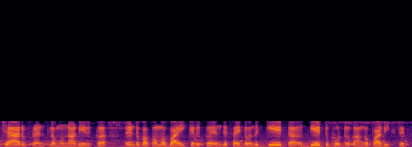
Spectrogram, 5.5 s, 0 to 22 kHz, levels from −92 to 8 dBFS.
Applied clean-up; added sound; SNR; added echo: none; Bark; 20 dB; none.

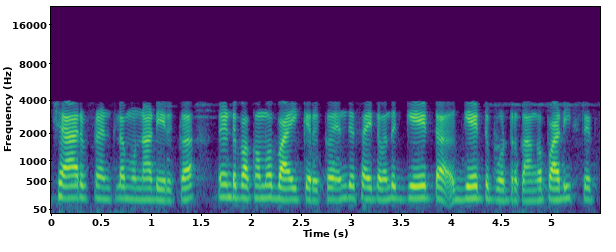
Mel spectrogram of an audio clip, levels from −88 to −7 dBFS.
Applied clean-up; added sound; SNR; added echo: neural separator model SepFormer DNS4.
